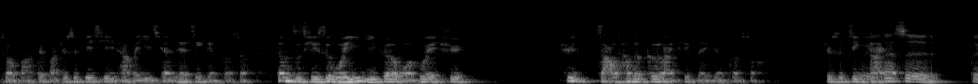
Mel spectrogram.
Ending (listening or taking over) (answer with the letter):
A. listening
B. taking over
B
